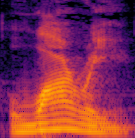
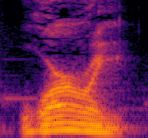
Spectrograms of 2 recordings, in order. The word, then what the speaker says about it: worry: You worry，美式发音发重度卷舌，英式发音叫 worry，美式发音叫 worry，你在担忧。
